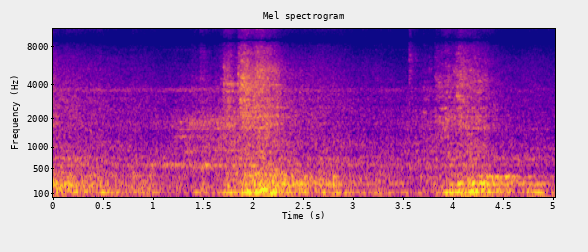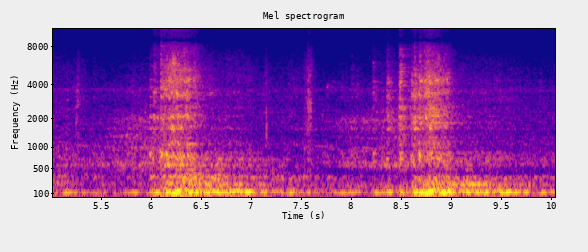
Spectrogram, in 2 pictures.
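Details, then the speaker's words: Engine that ran great before, now with correct parts and O2 sensors installed: surges and fades about every two seconds, catching then sinking as if to die, cold or hot right after cranking; stalling at idle, cause unknown. "But now, as soon as you crank it, cold or hot, it does that."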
